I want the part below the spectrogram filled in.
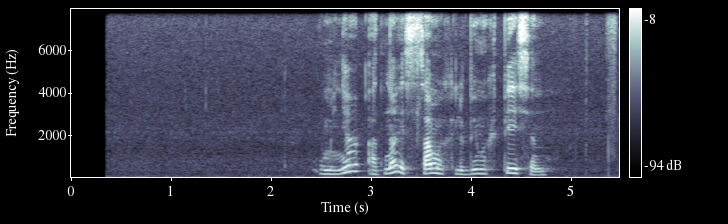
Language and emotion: Russian, positive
